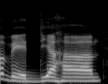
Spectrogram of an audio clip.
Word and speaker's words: वेद्यः: जब मैंने पहली बार उच्चारण किया तो मैंने सन्निविष्टः और वेद्यः कहा। दूसरी बार में सन्निविष्टो एवं वेद्यो, आप दोनों कह सकते हैं।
